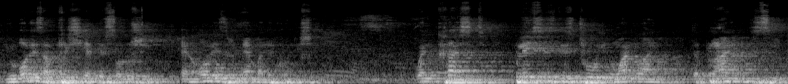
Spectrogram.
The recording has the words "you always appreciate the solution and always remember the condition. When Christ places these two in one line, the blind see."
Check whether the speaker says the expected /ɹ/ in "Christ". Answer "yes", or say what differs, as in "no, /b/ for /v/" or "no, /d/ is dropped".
no, /ɹ/ is dropped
